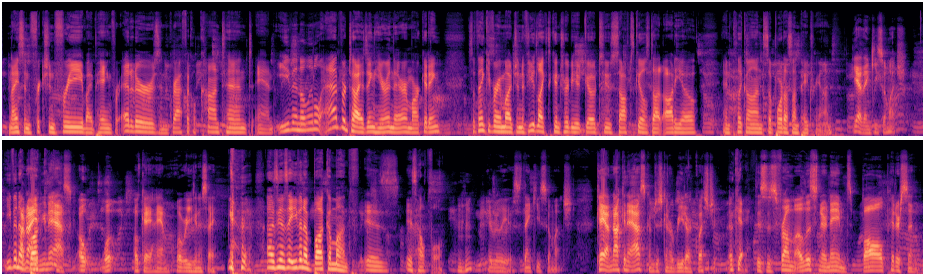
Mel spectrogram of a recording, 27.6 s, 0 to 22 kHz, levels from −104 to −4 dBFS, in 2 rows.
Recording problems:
voice in the background; faint; throughout; 20 dB below the speech

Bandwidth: 16.5 kHz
